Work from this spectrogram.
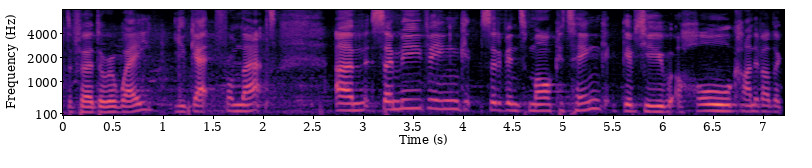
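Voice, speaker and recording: A woman executive speaking on a conference panel, chatty and self-deprecating, with frequent ums. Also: low voice. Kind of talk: live panel discussion. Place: conference stage. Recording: faint noise, live event ambience.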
